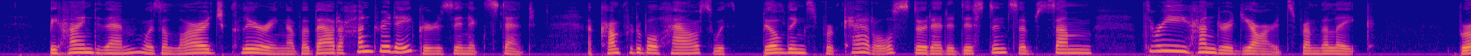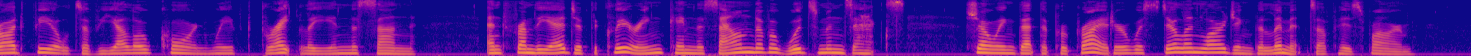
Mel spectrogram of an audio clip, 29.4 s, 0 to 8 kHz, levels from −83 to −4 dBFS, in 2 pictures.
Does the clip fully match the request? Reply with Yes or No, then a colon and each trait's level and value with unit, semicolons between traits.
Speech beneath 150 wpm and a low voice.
No: average, 140 wpm; medium, 170 Hz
